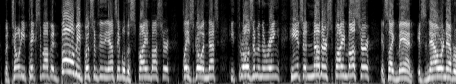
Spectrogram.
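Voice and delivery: high, loud rushing match call; real thrill reliving the match; excited play-by-play. Real, not acted. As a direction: call the finish like a commentator losing it.

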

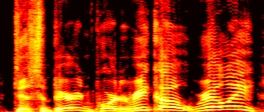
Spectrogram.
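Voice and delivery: high-pitched sceptical questioning; pointed disbelief, climbing very high; incredulous. Real, not acted. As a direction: echo the claim in rising disbelief. Host doubts witness just vanished.

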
